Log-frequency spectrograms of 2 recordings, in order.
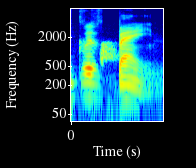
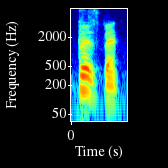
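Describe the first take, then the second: First: The last syllable has a full A vowel. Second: The last syllable has a reduced, weak vowel. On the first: The speaker calls it wrong. "You don't he- hear many people say Brisbane" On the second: The speaker calls it right. "You don't say the A"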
